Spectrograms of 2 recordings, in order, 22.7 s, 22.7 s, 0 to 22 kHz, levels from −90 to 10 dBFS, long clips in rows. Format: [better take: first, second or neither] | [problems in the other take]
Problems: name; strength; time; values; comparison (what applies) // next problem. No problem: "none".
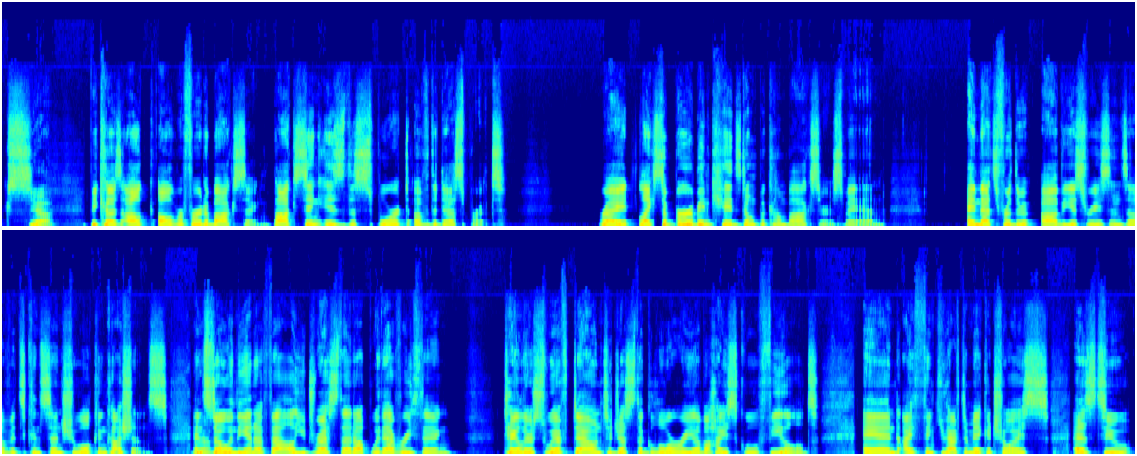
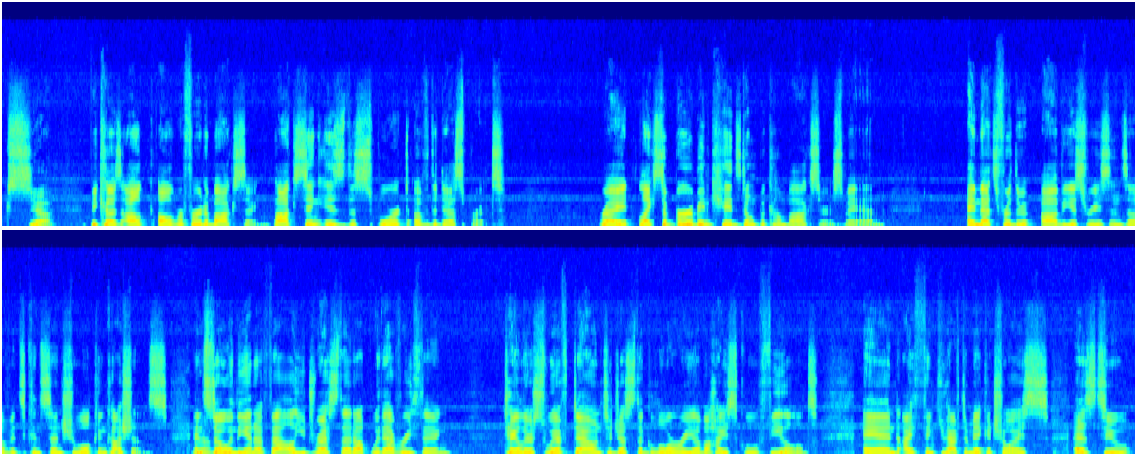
first | hiss; faint; throughout; 25 dB below the speech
